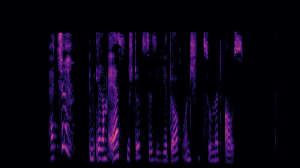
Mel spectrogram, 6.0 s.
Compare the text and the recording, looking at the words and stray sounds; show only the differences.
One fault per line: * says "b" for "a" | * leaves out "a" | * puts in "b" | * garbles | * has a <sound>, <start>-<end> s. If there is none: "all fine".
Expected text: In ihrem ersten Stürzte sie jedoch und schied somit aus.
* has a sneeze, 1.0-1.5 s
